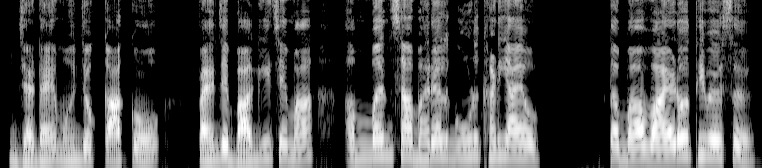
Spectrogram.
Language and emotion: Sindhi, surprised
